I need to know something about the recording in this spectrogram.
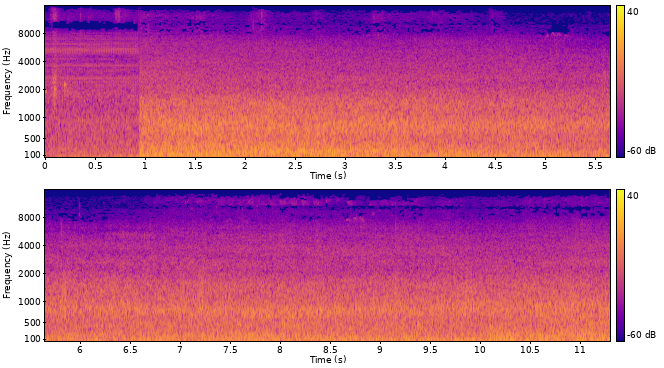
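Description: Traffic rumbles steadily on a highway bridge overhead.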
